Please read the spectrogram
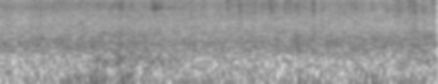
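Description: Faint soft thuds and rustling of soil and roots as a dug dahlia tuber clump is lifted out of the bed and handled.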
